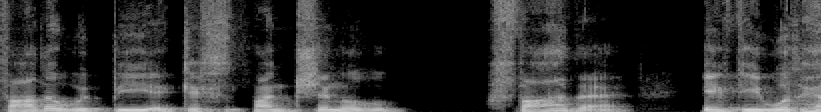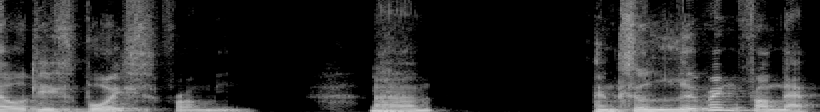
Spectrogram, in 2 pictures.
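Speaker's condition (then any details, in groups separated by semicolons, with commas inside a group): Cleft palate; congenital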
